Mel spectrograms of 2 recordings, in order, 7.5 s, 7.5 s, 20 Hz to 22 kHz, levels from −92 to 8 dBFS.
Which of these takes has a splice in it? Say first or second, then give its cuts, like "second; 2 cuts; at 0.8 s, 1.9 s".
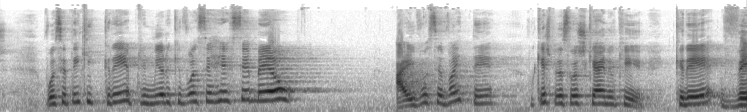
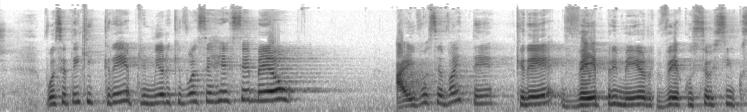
second; 2 cuts; at 5.1 s, 6.5 s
